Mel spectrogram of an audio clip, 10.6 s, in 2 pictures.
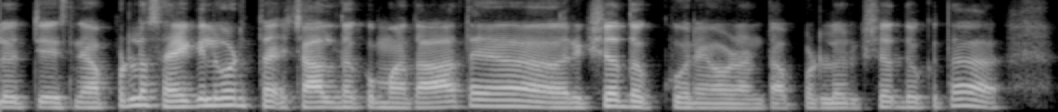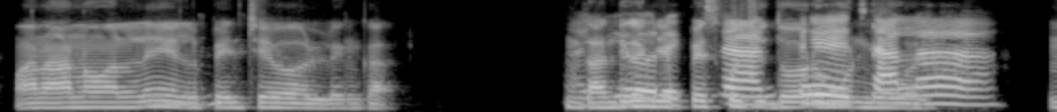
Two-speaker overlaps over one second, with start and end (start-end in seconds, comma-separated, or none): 8.2-9.9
